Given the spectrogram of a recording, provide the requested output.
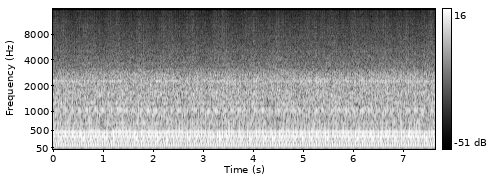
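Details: Trash-picked free Craftsman lawn mower with automatic choke, running after the spark plug wire was reconnected: a fast, even buzz at a steady pitch with no misses or surging; it runs cleanly.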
